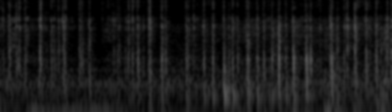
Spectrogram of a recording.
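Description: Long nails tap rapidly on the dark laminated spine of a thick "Art History" hardcover textbook standing on end. The result is a quick, dense run of dry, clicky taps with a crinkly, papery edge, each dying away almost at once.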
